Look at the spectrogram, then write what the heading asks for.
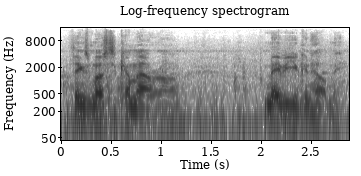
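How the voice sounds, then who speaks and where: An actor voicing a laconic, weary outlaw-turned-hunter who speaks in a dry, terse and polite way. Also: male voice, medium pitch, moderate pace, natural voice. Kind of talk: video game cutscene acting. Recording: noisy outdoor game soundscape.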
